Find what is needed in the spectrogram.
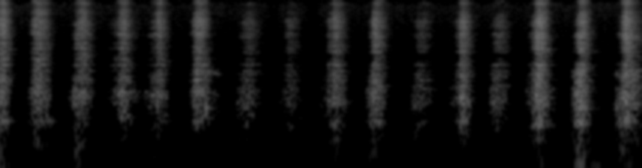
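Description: Faint scratchy strokes of a fan brush loaded with white oil paint, dabbed quickly up and down on a canvas, about four strokes a second.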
